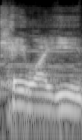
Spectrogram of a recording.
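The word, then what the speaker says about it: χ-blade: on apparently with the kai blade pronounced kye because kye kind of looks like key that was on purpose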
